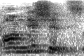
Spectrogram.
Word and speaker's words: omniscience: It's the right way, not right, not pronounced right. Omniscience.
